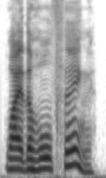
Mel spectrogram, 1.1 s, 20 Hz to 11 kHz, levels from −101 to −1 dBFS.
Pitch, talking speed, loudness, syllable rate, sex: 195 Hz, 225 wpm, -17 LUFS, 5.6 syllables/s, female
